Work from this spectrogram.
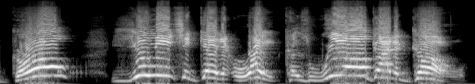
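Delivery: loud, fed-up, exasperated swooping shout. Recounting shouting at someone who kept messing up: retelling a top-of-lungs shout. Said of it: "at the top of my lungs".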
